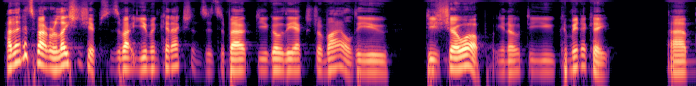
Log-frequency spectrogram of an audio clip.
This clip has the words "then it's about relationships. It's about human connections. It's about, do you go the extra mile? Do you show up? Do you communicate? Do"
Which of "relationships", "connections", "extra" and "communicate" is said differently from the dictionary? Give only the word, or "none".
none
